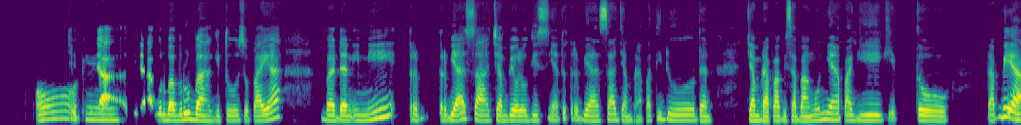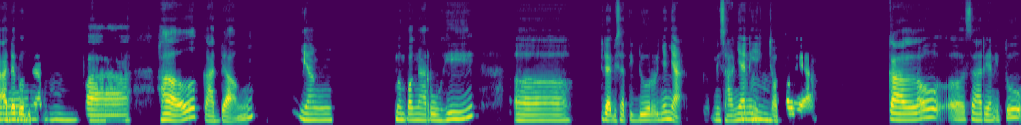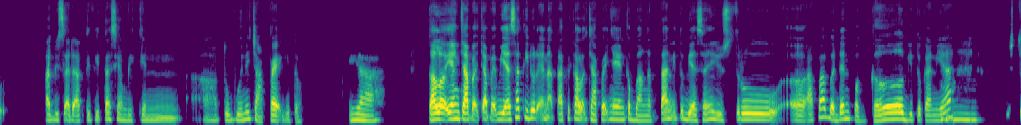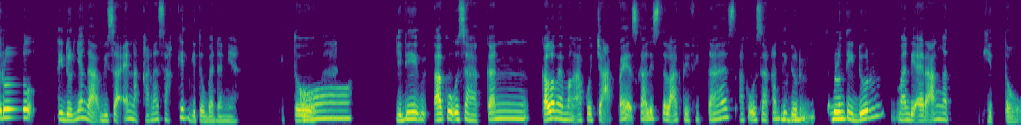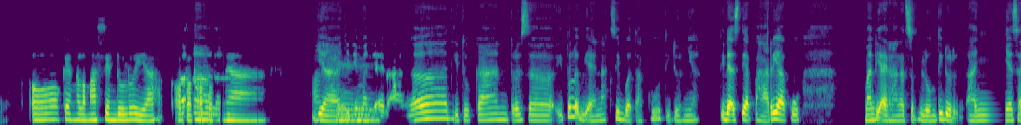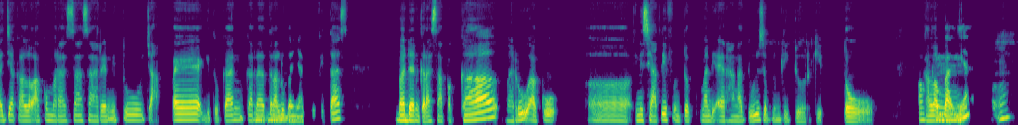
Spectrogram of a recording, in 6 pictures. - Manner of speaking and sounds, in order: other background noise; static; distorted speech; background speech; tapping
- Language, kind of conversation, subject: Indonesian, unstructured, Bagaimana peran tidur dalam menjaga suasana hati kita?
